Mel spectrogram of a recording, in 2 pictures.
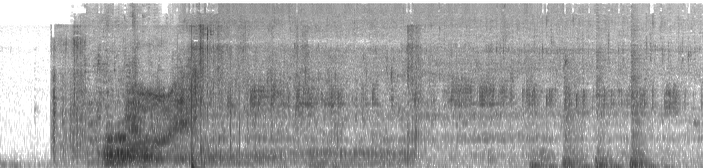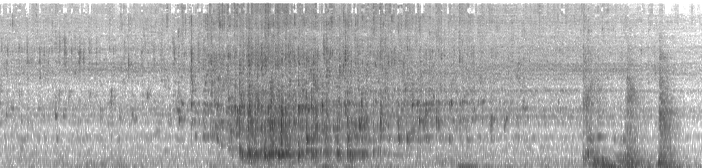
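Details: Toilet after flapper replacement for phantom flushing: strong rushing flush fades into quieter tank refill hiss with no trickle afterward; dye test showed no leak, flushes and refills normally.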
